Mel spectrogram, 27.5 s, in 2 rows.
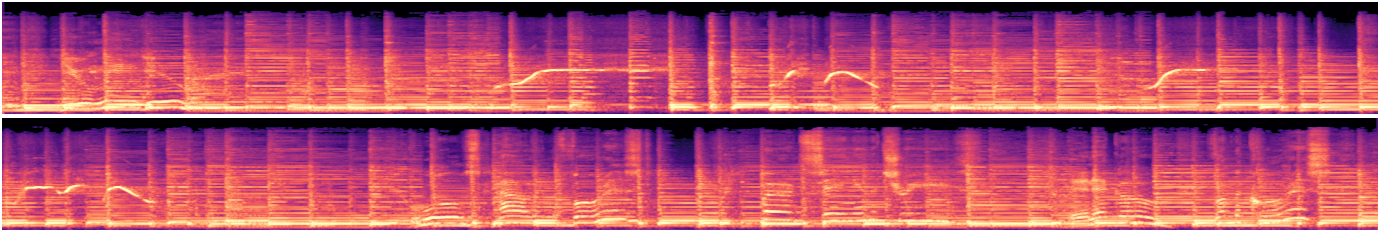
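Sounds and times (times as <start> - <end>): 
steady musical backing with a beat: 0.0 - 27.5
person whistling a bright tune: 4.8 - 7.0, 7.7 - 9.0, 11.1 - 12.3, 13.8 - 15.5.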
